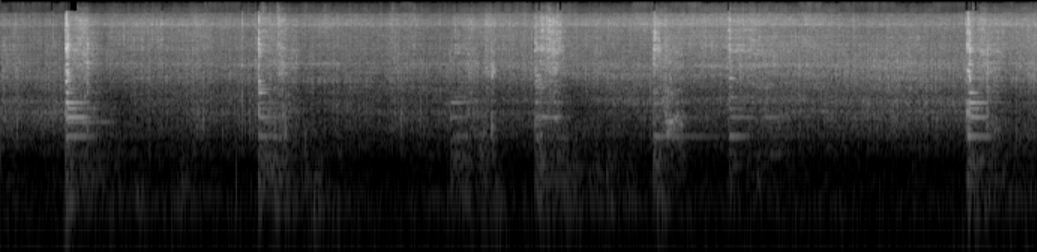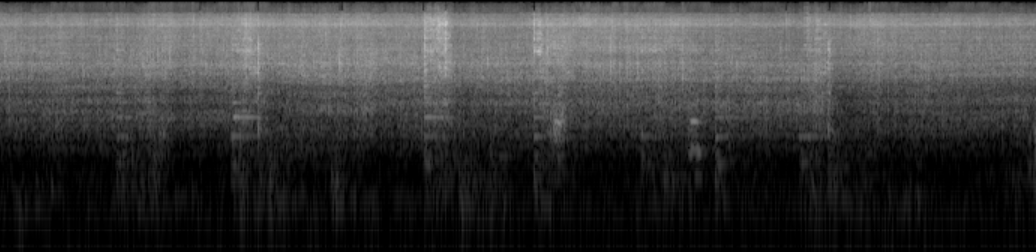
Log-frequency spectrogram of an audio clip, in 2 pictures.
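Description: Jackfruit and prawns frying on high heat: a continuous close sizzle broken by repeated sharp stirring scrapes and clanks of a spatula in the pan, irregularly spaced, with no talking.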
